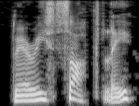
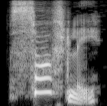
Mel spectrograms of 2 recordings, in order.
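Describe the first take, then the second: First: Said in the usual way. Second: Incredulous echo. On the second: A narrator's reading. Bagheera echoes the word in disbelief.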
